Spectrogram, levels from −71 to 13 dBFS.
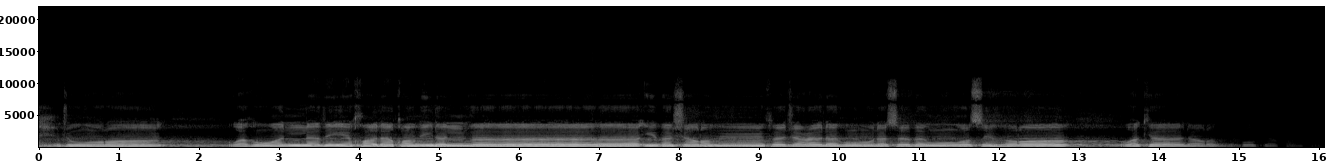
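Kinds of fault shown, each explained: Truncation distortion on a fade: from 13.78 s the fade-out turns gritty, and the roughness is worst from 14.75 s to the end of the clip, where the level is lowest. A digital gain stage is discarding the fine low-order detail without adding dither. As the signal shrinks toward the smallest step, it is rebuilt from only a few square steps, which fits a path keeping about 10 bits.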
